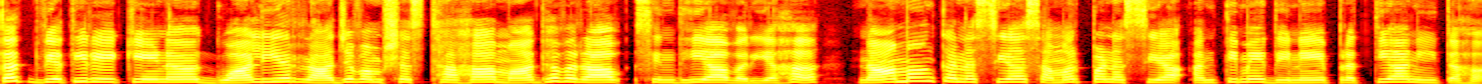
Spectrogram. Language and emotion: Sanskrit, neutral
